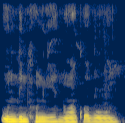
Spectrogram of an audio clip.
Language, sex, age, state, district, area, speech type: Santali, male, 18-30, West Bengal, Purulia, rural, spontaneous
